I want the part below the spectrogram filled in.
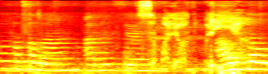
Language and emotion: Russian, neutral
